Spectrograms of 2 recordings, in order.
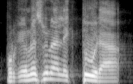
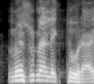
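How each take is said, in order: First: Fast with es punched; no es una lectura with es punched hard; stressed es. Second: Said in the usual way. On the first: Shown as a demonstration. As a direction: push through, hitting es. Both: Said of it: "esto es un texto".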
